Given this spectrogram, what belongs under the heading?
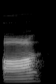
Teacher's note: open backed unrounded vowel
